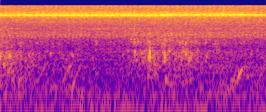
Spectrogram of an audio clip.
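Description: Lake water sloshing and lapping around a swimmer who has just ducked under, with a few small splashes, over a steady high hiss.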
